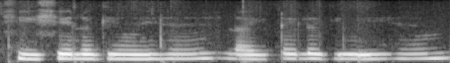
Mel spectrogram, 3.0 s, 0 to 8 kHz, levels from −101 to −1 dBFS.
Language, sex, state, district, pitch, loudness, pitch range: Hindi, male, Chandigarh, Chandigarh, 220 Hz, -15 LUFS, 210-225 Hz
